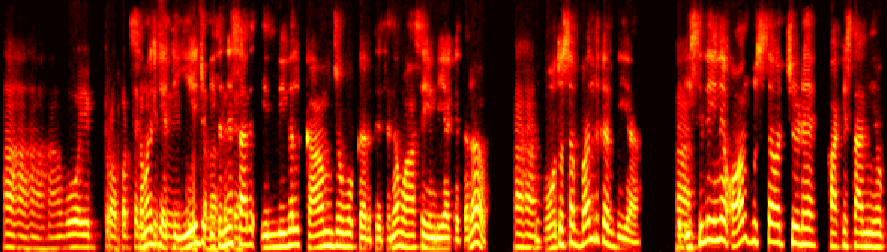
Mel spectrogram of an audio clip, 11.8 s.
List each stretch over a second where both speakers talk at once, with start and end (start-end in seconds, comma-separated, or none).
1.8-3.2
